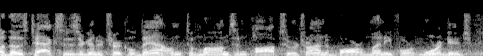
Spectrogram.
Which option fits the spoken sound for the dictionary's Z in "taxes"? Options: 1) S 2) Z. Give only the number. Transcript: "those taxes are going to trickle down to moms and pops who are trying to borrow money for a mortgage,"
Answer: 2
